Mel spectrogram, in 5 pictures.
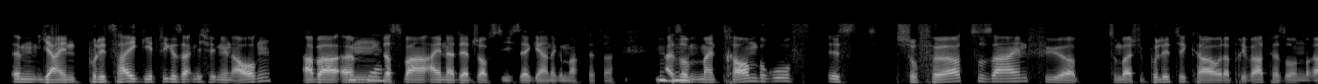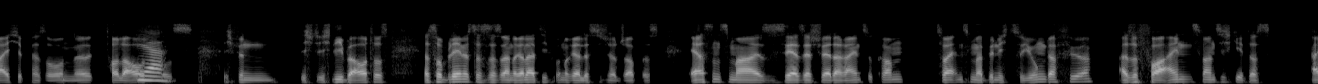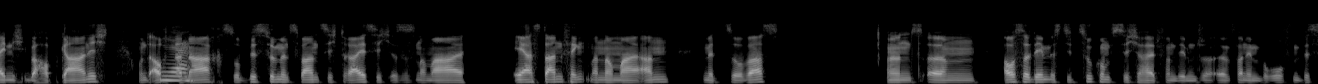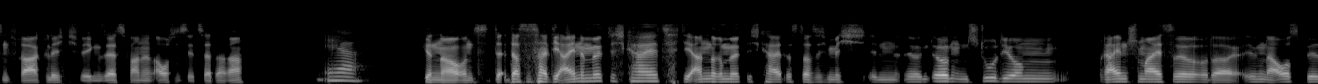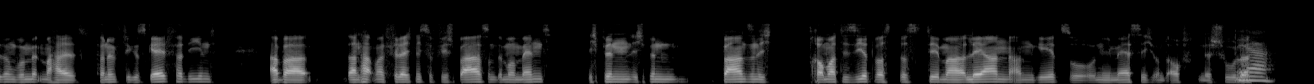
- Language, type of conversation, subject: German, advice, Worauf sollte ich meine Aufmerksamkeit richten, wenn meine Prioritäten unklar sind?
- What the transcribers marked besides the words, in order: none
